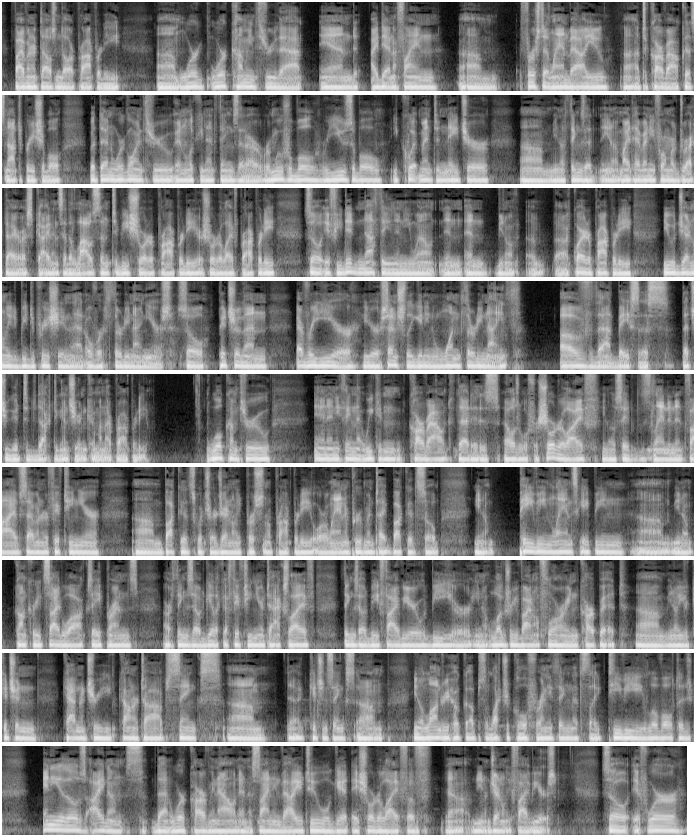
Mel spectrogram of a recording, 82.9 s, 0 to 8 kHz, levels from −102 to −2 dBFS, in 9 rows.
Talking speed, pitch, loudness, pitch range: 175 wpm, 85 Hz, -18 LUFS, 80-90 Hz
